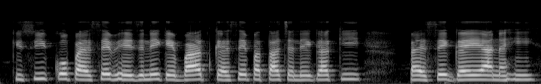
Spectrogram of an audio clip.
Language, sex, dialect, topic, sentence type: Hindi, female, Kanauji Braj Bhasha, banking, question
